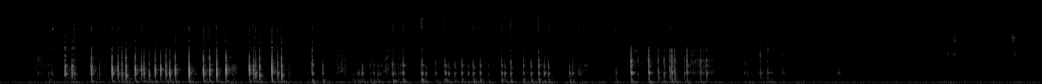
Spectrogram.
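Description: Short nails tap and scratch a clear plastic blister on hair clip packaging with a holographic cardboard backing card. The sound is a dense run of quick, crinkly taps and scratches that are strongest in the first three seconds, then thin out into softer, scattered clicks. A faint steady low hum sits underneath throughout.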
